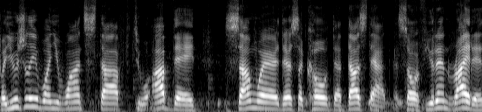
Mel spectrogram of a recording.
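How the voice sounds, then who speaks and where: Music plays in the background as a speaker with an American accent talks with ordinary pitch variation. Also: man. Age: 40s. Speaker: web developer and coding YouTuber. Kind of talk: live stream Q&A. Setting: live stream. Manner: casual, filler-heavy.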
